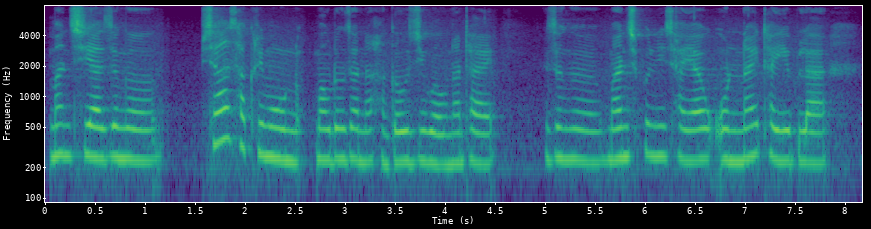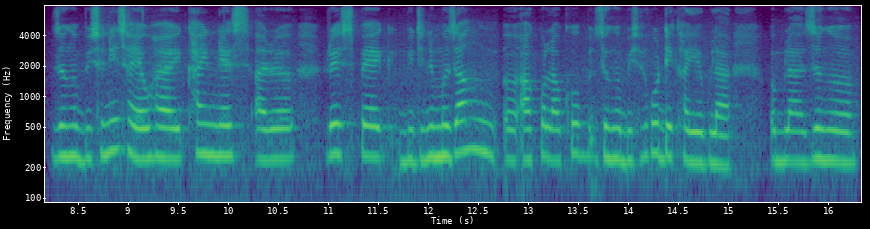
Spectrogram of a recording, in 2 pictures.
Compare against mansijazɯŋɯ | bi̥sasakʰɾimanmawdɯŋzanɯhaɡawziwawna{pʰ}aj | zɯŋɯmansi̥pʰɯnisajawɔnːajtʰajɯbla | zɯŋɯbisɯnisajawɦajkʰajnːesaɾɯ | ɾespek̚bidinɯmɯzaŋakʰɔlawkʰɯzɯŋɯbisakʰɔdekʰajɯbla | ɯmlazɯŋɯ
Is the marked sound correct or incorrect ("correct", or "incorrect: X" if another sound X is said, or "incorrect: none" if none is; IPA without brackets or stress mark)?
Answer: incorrect: tʰ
